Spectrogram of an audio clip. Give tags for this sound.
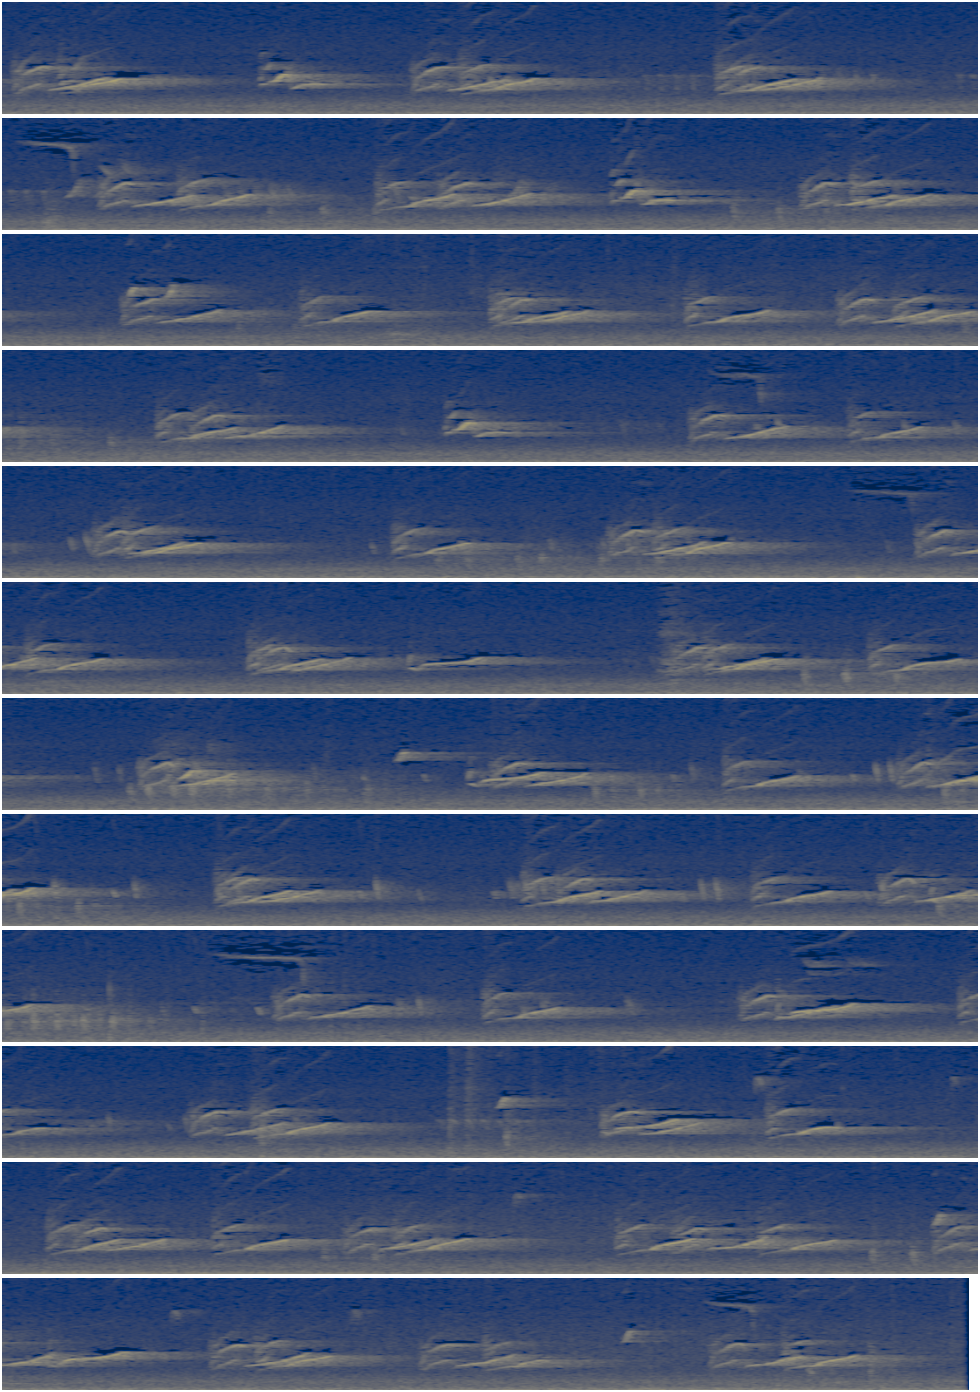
city birds field-recording

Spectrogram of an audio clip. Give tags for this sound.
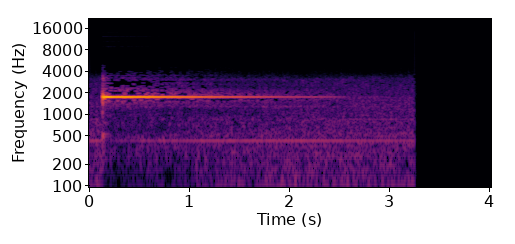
hit metal

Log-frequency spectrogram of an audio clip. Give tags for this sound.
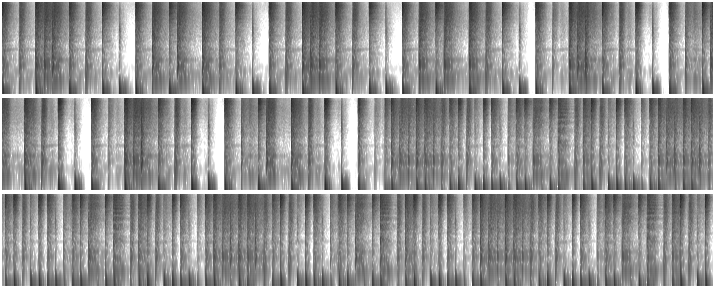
delay drums echo effect gate gated gated-drums processed vst

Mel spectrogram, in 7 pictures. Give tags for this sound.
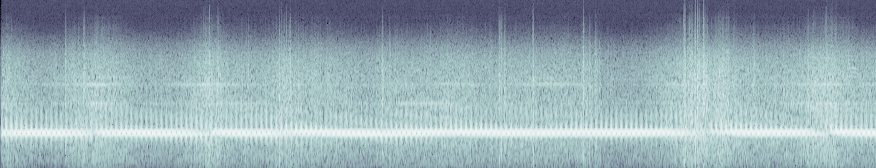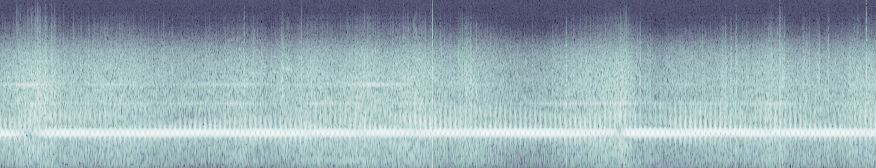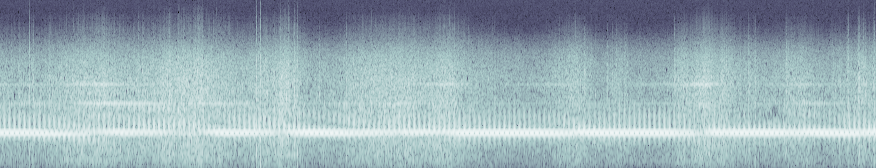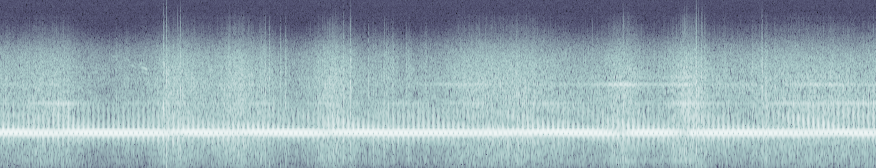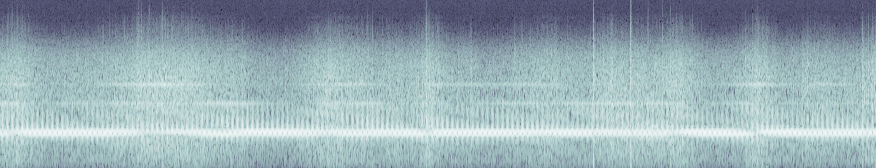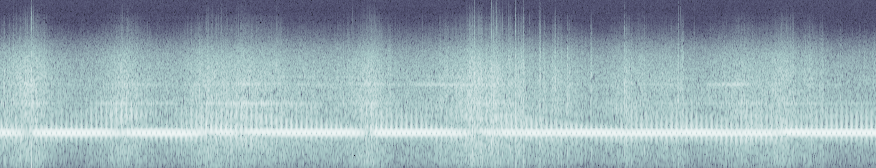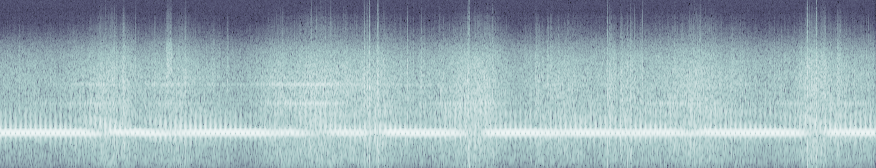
dxing electronic noise radio short-wave shortwave static

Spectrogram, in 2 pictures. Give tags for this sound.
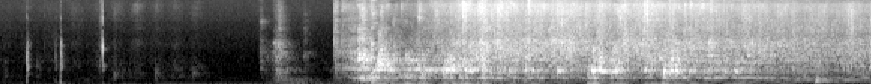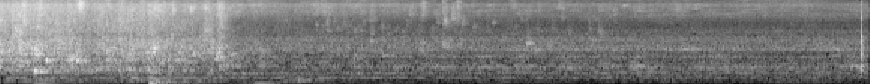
sonsdebarcelona barcelona sonicsnaps doctor-puigvert spain

